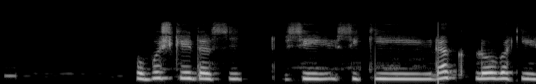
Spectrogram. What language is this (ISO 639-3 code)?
pus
